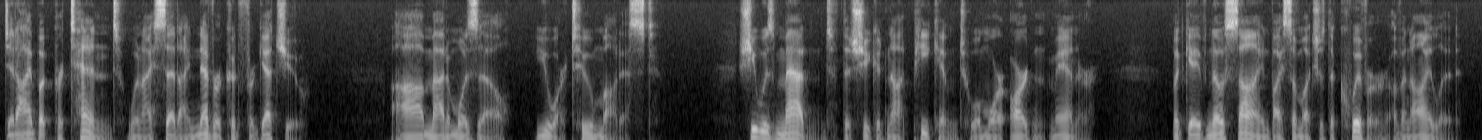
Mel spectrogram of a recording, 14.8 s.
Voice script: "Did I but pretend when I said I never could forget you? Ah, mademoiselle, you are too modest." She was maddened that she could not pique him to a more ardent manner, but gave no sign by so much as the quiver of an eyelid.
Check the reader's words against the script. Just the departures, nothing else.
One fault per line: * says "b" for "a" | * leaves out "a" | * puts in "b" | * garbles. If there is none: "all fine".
all fine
